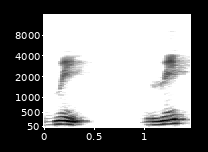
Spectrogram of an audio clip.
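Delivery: oui said exactly like English "we"; we, as the sound of oui. Shown as a demonstration. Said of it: "जो English में वी लिखते हैं". (oui का उच्चारण "वी")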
